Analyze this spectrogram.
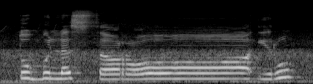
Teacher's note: رو۔ را موٹی ہے تو ہم را کو موٹا پڑھیں گے، را کے اوپر زبر ہے اور الف کے اوپر مد ہے، بڑی مد ہے، 5 الف کے برابر اس کو بھی لمبا کریں گے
